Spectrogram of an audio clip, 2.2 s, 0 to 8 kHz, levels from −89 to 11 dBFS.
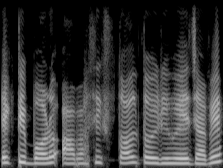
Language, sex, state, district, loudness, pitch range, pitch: Bengali, female, West Bengal, Purulia, -16 LUFS, 230-275 Hz, 250 Hz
